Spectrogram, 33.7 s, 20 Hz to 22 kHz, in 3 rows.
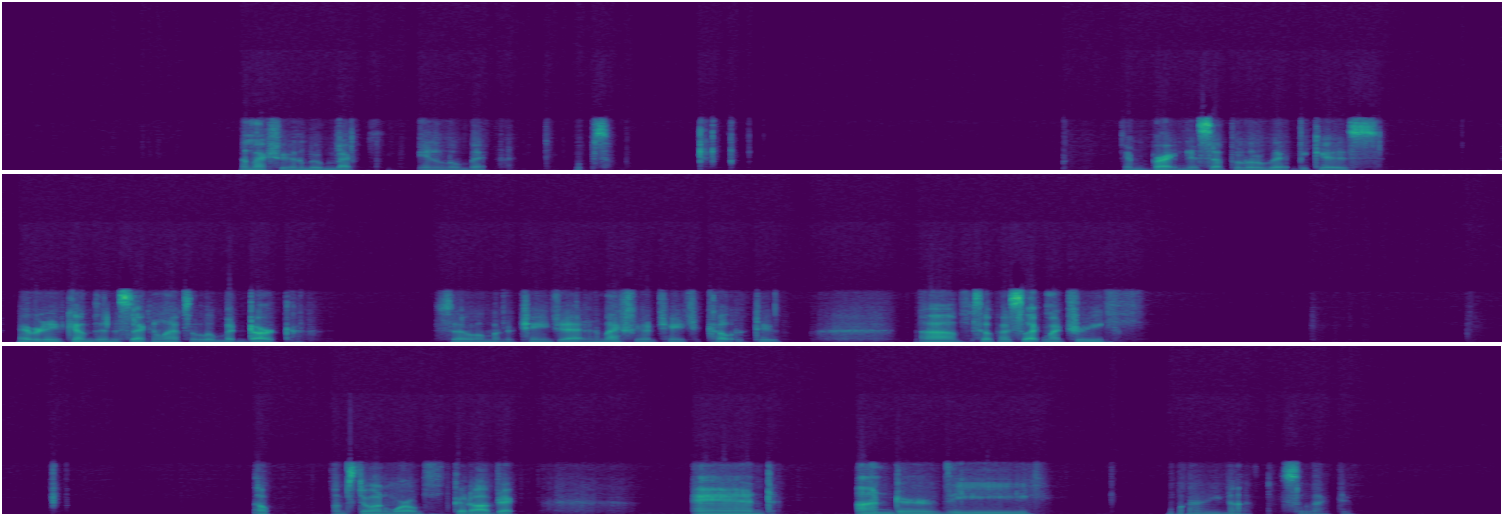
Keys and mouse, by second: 2.6 s, 5.3 s, 18.1 click, 22.9 KP_Decimal, 25.0-33.7 drag.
